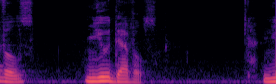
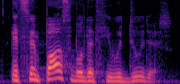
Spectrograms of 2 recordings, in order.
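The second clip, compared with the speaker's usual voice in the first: ordinary delivery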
